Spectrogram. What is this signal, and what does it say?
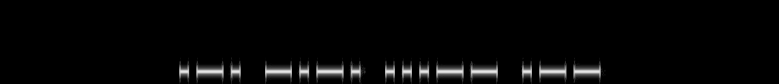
Morse code, heard as a keyed tone, about 14 wpm, 600 Hz. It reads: RC3W
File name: Callsigns-14wpm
